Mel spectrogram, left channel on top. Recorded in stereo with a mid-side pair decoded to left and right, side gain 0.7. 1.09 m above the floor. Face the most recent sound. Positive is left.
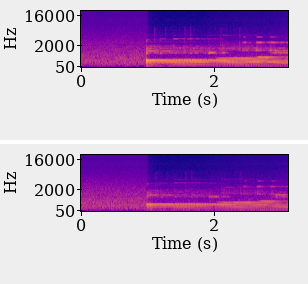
turn(degrees=60)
